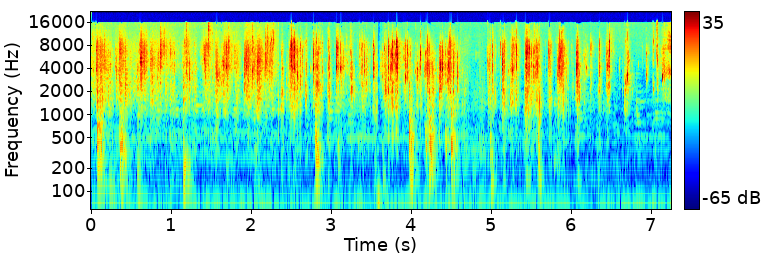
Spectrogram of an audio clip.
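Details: Rapid irregular dripping and tapping sounds in a small indoor room, with a faint tonal hum.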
